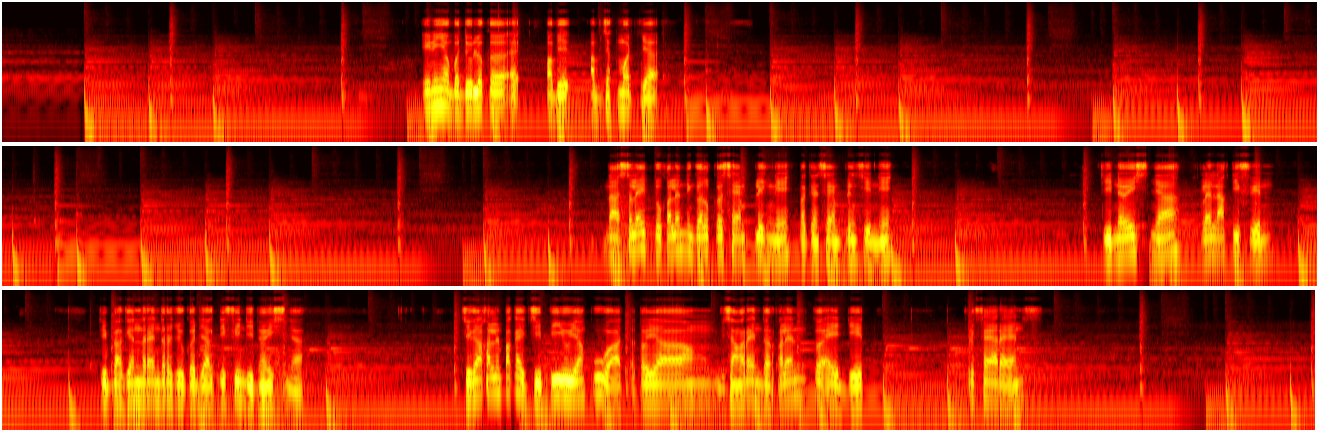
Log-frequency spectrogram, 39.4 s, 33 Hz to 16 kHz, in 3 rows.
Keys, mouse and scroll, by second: 4.0-4.5 scroll up 3, 4.5-13.5 drag, 19.1 click, 20.6 click, 21.0 click, 21.5 click, 22.6-23.3 scroll down 1, 23.8-24.6 scroll down 1, 25.0 click, 25.9 scroll down 2, 28.1 drag, 33.7 click, 39.3 click.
